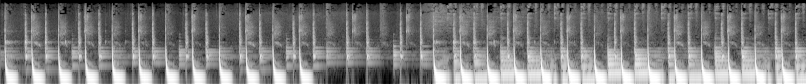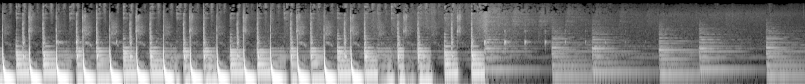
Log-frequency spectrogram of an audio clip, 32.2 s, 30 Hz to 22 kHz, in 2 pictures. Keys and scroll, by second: 27.8 ctrl+z.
